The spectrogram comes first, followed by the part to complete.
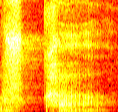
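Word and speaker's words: חק: 여기 율례라고 하는 말은 호크라는, 또 때로는 후카 이렇게 발음되는데요.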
